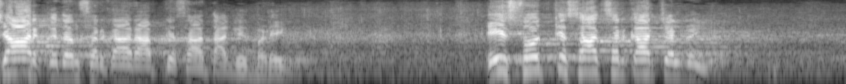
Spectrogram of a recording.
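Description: A man speaks forcefully into a microphone over loudspeakers.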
